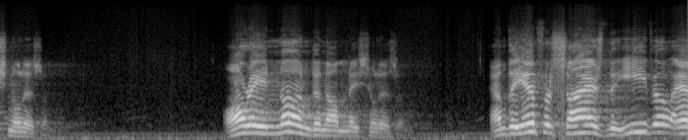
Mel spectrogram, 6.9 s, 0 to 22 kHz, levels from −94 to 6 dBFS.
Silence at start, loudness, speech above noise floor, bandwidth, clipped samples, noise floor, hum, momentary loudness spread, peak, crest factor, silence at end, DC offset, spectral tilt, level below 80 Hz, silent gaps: 0 s; -18 LUFS; 33 dB; 10.5 kHz; under 0.1%; -51 dBFS; none; 15 LU; -4 dBFS; 16 dB; 0 s; under 0.1%; -4.5 dB/octave; -52 dBFS; none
